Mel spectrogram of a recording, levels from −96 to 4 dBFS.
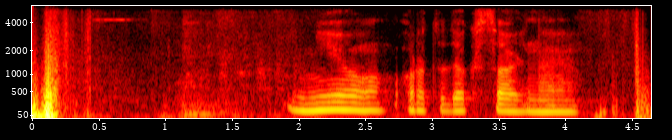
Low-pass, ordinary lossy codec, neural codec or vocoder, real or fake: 5.4 kHz; Opus, 32 kbps; none; real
